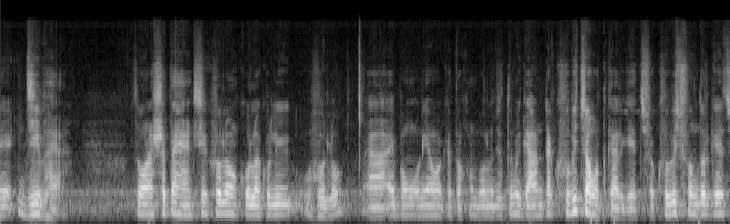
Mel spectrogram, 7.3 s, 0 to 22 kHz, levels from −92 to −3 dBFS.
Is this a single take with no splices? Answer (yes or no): yes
